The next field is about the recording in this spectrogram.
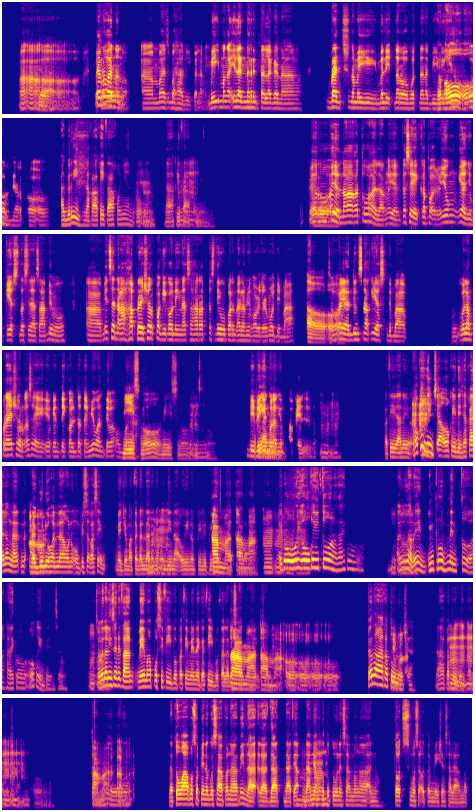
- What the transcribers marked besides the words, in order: laughing while speaking: "nagbibigay"; in English: "kiosk"; in English: "kiosk"; in English: "you can take all the time you want"; in English: "automation so"; in English: "automation"
- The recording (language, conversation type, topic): Filipino, unstructured, Ano ang nararamdaman mo kapag naiisip mong mawalan ng trabaho dahil sa awtomasyon?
